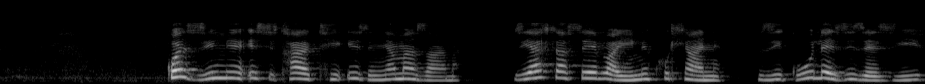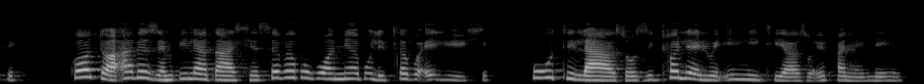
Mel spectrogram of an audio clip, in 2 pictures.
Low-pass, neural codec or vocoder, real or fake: 7.2 kHz; codec, 24 kHz, 0.9 kbps, WavTokenizer, medium speech release version 2; fake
